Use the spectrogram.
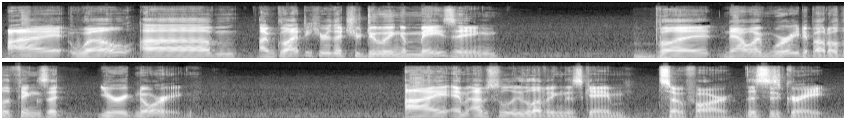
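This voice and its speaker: A man gives casual gameplay commentary on a live stream. His voice is bright and of medium pitch, and his delivery is chatty and playful. Faint noise sits behind him. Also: unhurried.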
